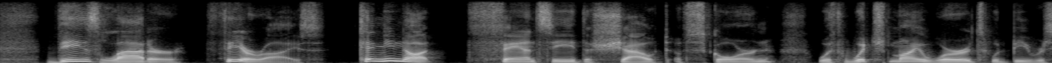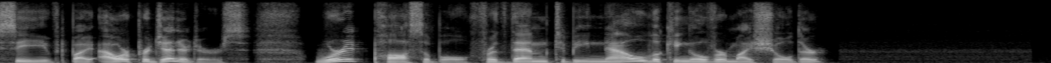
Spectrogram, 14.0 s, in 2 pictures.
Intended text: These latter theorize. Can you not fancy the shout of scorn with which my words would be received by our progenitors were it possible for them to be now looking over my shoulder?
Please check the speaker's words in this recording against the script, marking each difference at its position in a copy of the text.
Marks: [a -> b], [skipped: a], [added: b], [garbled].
These latter theorize. Can you not fancy the shout of scorn with which my words would be received by our progenitors were it possible for them to be now looking over my shoulder?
